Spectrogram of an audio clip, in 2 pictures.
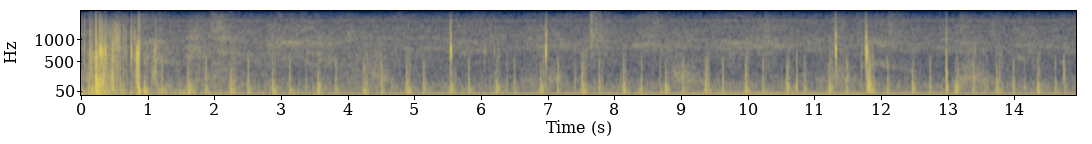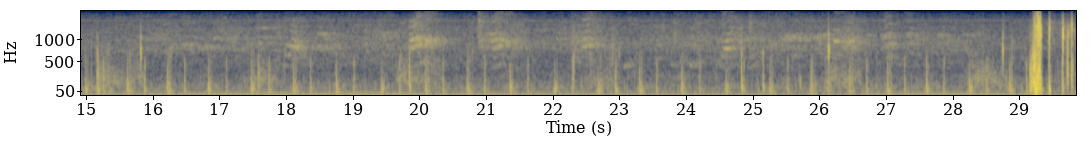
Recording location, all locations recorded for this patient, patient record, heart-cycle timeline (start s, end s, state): mitral valve (MV)
aortic valve (AV)+pulmonary valve (PV)+tricuspid valve (TV)+mitral valve (MV)
#Age: nan
#Sex: Male
#Height: 133.0 cm
#Weight: 35.2 kg
#Pregnancy status: False
#Murmur: Absent
#Murmur locations: nan
#Most audible location: nan
#Systolic murmur timing: nan
#Systolic murmur shape: nan
#Systolic murmur grading: nan
#Systolic murmur pitch: nan
#Systolic murmur quality: nan
#Diastolic murmur timing: nan
#Diastolic murmur shape: nan
#Diastolic murmur grading: nan
#Diastolic murmur pitch: nan
#Diastolic murmur quality: nan
#Outcome: Normal
#Campaign: 2014 screening campaign
0.00	1.58	unannotated
1.58	1.72	S1
1.72	1.86	systole
1.86	1.96	S2
1.96	2.24	diastole
2.24	2.36	S1
2.36	2.50	systole
2.50	2.60	S2
2.60	2.86	diastole
2.86	2.98	S1
2.98	3.12	systole
3.12	3.22	S2
3.22	3.54	diastole
3.54	3.66	S1
3.66	3.82	systole
3.82	3.90	S2
3.90	4.24	diastole
4.24	4.36	S1
4.36	4.50	systole
4.50	4.60	S2
4.60	4.88	diastole
4.88	5.00	S1
5.00	5.14	systole
5.14	5.22	S2
5.22	5.52	diastole
5.52	5.64	S1
5.64	5.80	systole
5.80	5.90	S2
5.90	6.22	diastole
6.22	6.34	S1
6.34	6.48	systole
6.48	6.58	S2
6.58	6.88	diastole
6.88	7.00	S1
7.00	7.14	systole
7.14	7.22	S2
7.22	7.50	diastole
7.50	7.62	S1
7.62	7.76	systole
7.76	7.86	S2
7.86	8.12	diastole
8.12	8.24	S1
8.24	8.38	systole
8.38	8.48	S2
8.48	8.74	diastole
8.74	8.86	S1
8.86	9.02	systole
9.02	9.12	S2
9.12	9.36	diastole
9.36	9.48	S1
9.48	9.60	systole
9.60	9.70	S2
9.70	9.96	diastole
9.96	10.08	S1
10.08	10.22	systole
10.22	10.32	S2
10.32	10.58	diastole
10.58	10.68	S1
10.68	10.84	systole
10.84	10.94	S2
10.94	11.22	diastole
11.22	11.34	S1
11.34	11.46	systole
11.46	11.56	S2
11.56	11.78	diastole
11.78	11.94	S1
11.94	12.08	systole
12.08	12.18	S2
12.18	12.46	diastole
12.46	12.56	S1
12.56	12.72	systole
12.72	12.82	S2
12.82	13.10	diastole
13.10	13.22	S1
13.22	13.36	systole
13.36	13.46	S2
13.46	13.72	diastole
13.72	13.84	S1
13.84	13.98	systole
13.98	14.08	S2
14.08	14.34	diastole
14.34	14.44	S1
14.44	14.62	systole
14.62	14.70	S2
14.70	15.00	diastole
15.00	15.08	S1
15.08	15.18	systole
15.18	15.32	S2
15.32	15.62	diastole
15.62	15.72	S1
15.72	15.86	systole
15.86	15.96	S2
15.96	16.20	diastole
16.20	16.32	S1
16.32	16.46	systole
16.46	16.56	S2
16.56	16.82	diastole
16.82	16.94	S1
16.94	17.10	systole
17.10	17.18	S2
17.18	17.48	diastole
17.48	17.60	S1
17.60	17.74	systole
17.74	17.84	S2
17.84	18.10	diastole
18.10	18.22	S1
18.22	18.36	systole
18.36	18.46	S2
18.46	18.74	diastole
18.74	18.86	S1
18.86	19.02	systole
19.02	19.10	S2
19.10	19.42	diastole
19.42	19.54	S1
19.54	19.70	systole
19.70	19.78	S2
19.78	20.08	diastole
20.08	20.20	S1
20.20	20.34	systole
20.34	20.44	S2
20.44	20.70	diastole
20.70	20.82	S1
20.82	20.96	systole
20.96	21.08	S2
21.08	21.34	diastole
21.34	21.46	S1
21.46	21.62	systole
21.62	21.72	S2
21.72	22.02	diastole
22.02	22.12	S1
22.12	22.28	systole
22.28	22.38	S2
22.38	22.68	diastole
22.68	22.78	S1
22.78	22.94	systole
22.94	23.04	S2
23.04	23.30	diastole
23.30	23.40	S1
23.40	23.54	systole
23.54	23.64	S2
23.64	23.92	diastole
23.92	24.04	S1
24.04	24.20	systole
24.20	24.28	S2
24.28	24.58	diastole
24.58	29.86	unannotated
